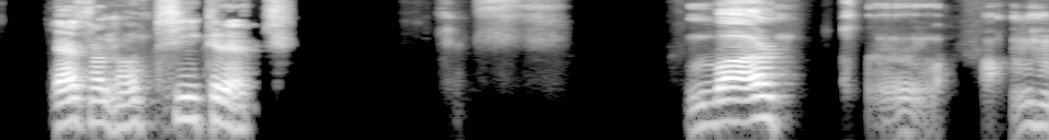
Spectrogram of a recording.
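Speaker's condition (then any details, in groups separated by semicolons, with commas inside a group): Muscular Parkinson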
